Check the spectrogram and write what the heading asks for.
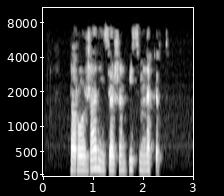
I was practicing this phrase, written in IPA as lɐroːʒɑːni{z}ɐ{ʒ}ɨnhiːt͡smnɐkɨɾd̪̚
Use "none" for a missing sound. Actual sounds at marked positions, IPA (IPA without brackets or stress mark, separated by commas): z, ʒ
